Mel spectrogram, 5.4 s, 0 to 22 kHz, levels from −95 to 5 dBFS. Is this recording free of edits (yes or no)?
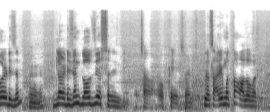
yes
